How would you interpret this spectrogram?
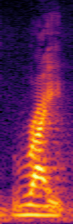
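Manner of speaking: "right" said the English way, r then rising ai. Shown as a demonstration. Teacher models "right" for Spanish learners, English pronunciation. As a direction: say "right" like the English word, one clean syllable. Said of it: "La pronunciación fonética es R A I T".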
